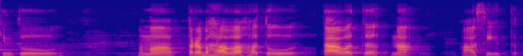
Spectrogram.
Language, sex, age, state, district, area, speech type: Sanskrit, male, 30-45, Telangana, Ranga Reddy, urban, spontaneous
